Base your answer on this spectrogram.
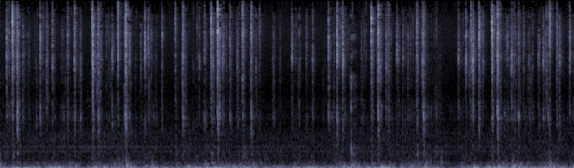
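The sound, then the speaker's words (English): Someone types quickly on a computer keyboard to jot down a note. Many rapid, irregular keystrokes arrive in dense bursts, faint and with no voices. “What market? I'm going to write it down quickly.”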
